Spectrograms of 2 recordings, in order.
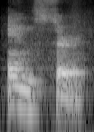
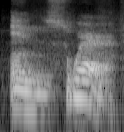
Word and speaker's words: answer: Now we gagne to answer. Tandis comment prononcer? Answer. Gen moun ki ka di answer. Okay, it's not answer. Okay, the W here almost silent. Alright, W is almost silent.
